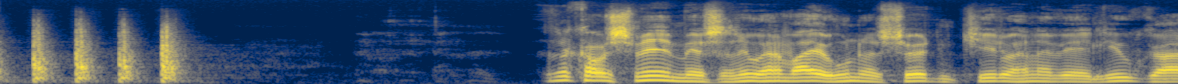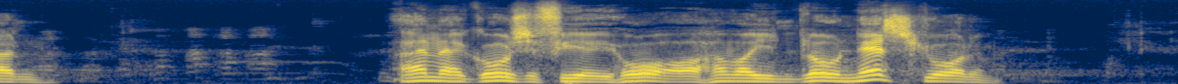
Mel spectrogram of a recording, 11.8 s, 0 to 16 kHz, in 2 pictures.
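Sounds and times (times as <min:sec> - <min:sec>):
firm knocking on a door at night: 0:00.0 - 0:01.1
speech: 0:02.7 - 0:06.2, 0:07.8 - 0:11.0
laughter: 0:05.2 - 0:07.6.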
